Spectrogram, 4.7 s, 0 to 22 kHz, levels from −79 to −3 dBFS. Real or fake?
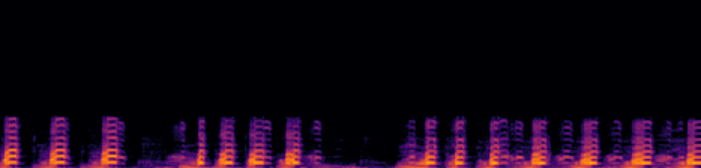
real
